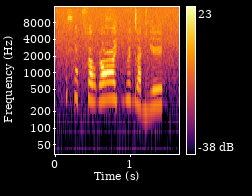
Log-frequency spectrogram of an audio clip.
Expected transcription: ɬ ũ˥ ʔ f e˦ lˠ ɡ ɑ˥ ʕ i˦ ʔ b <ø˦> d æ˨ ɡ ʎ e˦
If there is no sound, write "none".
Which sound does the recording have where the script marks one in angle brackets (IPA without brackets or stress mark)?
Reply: ø˦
